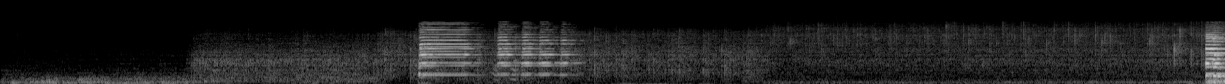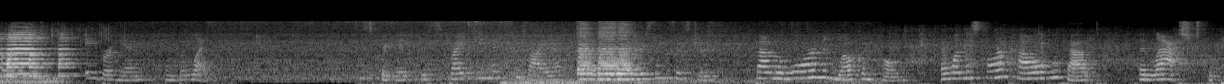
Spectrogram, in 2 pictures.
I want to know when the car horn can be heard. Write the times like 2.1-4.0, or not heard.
4.2-5.7, 12.1-12.9, 17.2-18.7.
